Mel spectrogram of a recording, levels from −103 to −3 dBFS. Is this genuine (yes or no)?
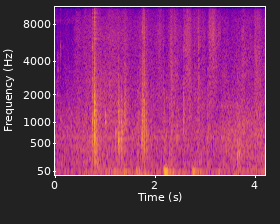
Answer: yes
